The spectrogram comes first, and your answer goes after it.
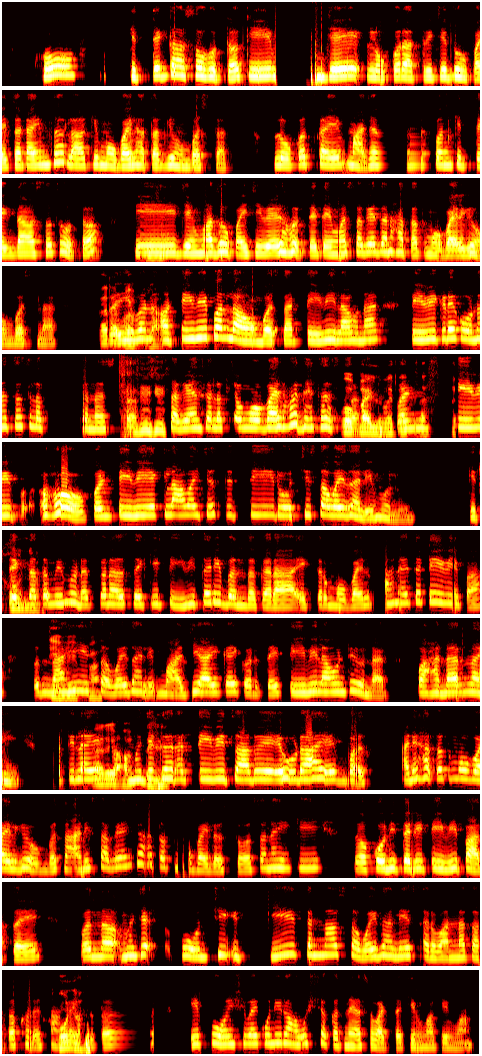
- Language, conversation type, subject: Marathi, podcast, तुम्ही रात्री फोनचा वापर कसा नियंत्रित करता, आणि त्यामुळे तुमची झोप प्रभावित होते का?
- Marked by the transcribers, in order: tapping; other background noise; mechanical hum; distorted speech; laugh; laughing while speaking: "मोबाईलमध्येच असतं"; chuckle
